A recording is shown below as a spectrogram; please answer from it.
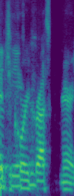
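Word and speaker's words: Jacory Croskey-Merritt: Let's see if I pronounce his name. Krosky Merritt. Is that correct? Yeah, Ja'Cory Krosky Merritt.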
